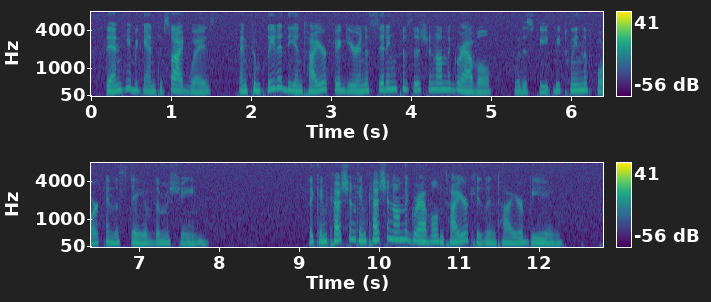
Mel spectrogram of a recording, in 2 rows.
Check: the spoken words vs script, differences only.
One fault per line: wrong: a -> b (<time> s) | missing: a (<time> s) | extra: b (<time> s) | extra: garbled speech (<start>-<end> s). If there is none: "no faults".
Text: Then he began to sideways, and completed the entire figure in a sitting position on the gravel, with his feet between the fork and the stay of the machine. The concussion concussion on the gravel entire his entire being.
no faults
